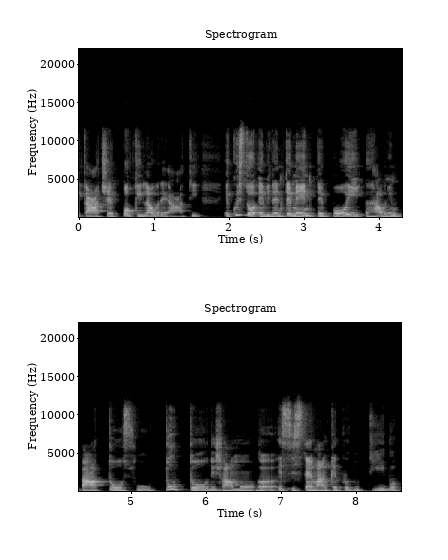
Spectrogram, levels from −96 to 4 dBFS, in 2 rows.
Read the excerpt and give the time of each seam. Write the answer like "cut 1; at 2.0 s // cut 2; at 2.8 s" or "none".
none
